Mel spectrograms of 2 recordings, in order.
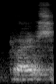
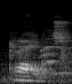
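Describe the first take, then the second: First: The word ends with an s sound. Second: The word ends with a z sound. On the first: The speaker calls it wrong. "ट्राइब्स नहीं बोलेंगे" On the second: The speaker calls it right. "एस का उच्चारण ज होता है"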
